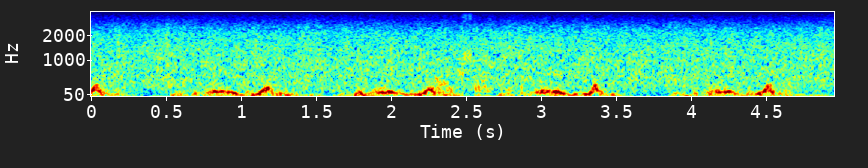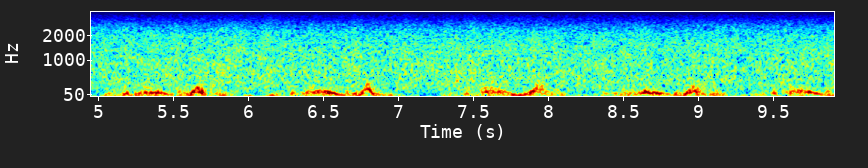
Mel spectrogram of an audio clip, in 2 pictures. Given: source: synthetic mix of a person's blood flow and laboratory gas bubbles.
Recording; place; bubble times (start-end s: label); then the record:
Doppler ultrasound of blood flow; precordium
2.16-2.69 s: bubbles
2.72-2.82 s: bubbles
From the record:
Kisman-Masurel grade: 212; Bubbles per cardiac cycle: several, 3 to 8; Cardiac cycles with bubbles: 1 to 10%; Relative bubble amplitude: moderate (0.250 to 0.450); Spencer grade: 1 (occasional bubble signal discernible with the cardiac motion signal, with majority of cardiac periods free of bubbles); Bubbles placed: anywhere in the cardiac cycle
